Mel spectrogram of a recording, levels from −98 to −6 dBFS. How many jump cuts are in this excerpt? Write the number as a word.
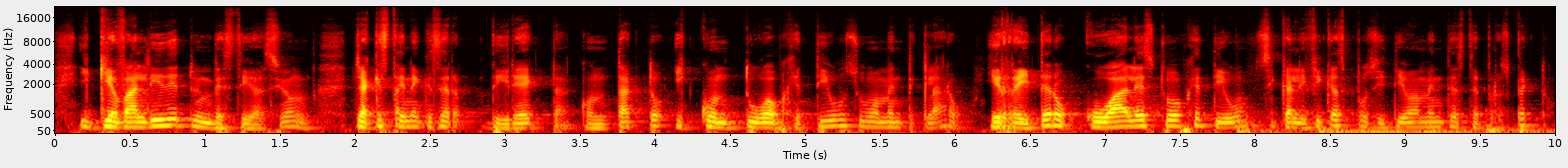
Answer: three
